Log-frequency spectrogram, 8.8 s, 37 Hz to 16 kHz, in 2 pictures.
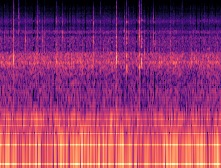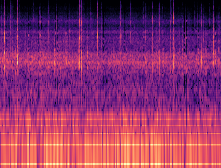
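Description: Kawasaki KLR650's single-cylinder engine running at road speed under a steady rush of wind, with scattered sharp ticks of raindrops striking the camera.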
